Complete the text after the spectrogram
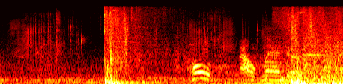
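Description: A bowstring is drawn back and creaks.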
